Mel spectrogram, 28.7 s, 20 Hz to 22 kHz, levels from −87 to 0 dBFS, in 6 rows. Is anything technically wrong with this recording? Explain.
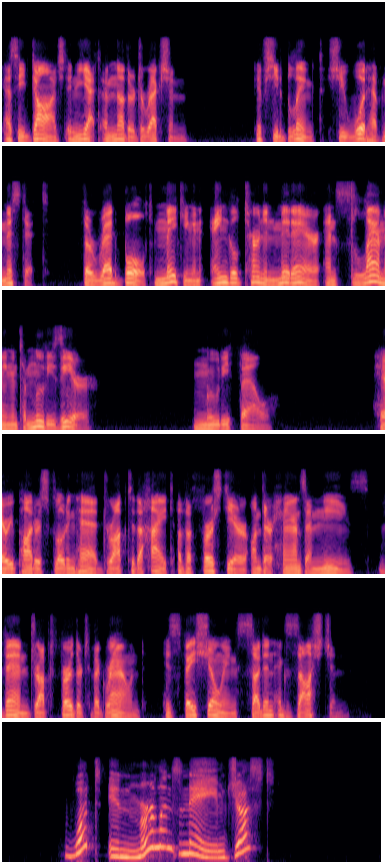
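No, nothing stood out on listening to this speech, which comes through the AMR wideband (HD Voice) codec at 12.65 kbit/s.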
